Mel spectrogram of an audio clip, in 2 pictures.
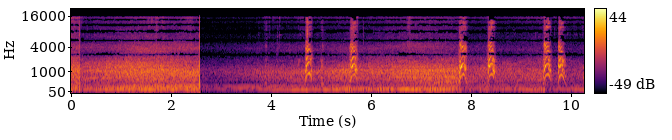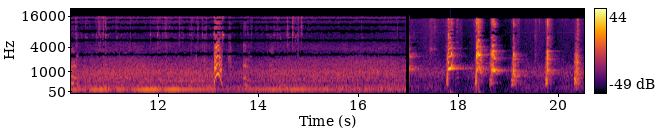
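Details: Puppy barks and yips appear as scattered short, sharp bursts, growing denser toward the end. A loud steady rumble opens the recording, and a quieter hum continues underneath for most of it.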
